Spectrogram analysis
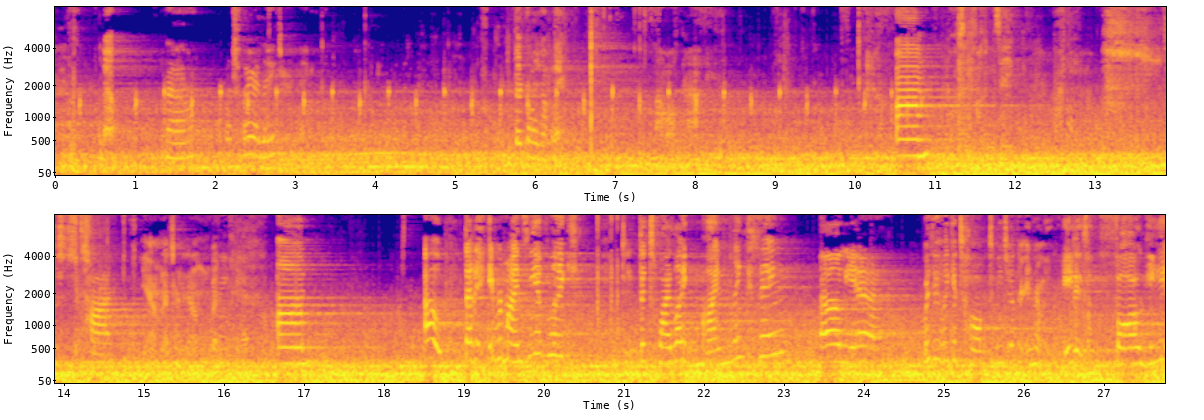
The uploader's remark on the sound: all while in the car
